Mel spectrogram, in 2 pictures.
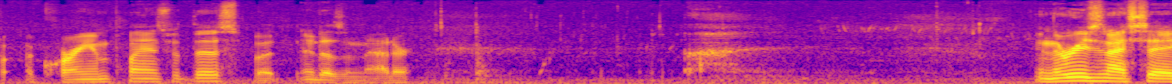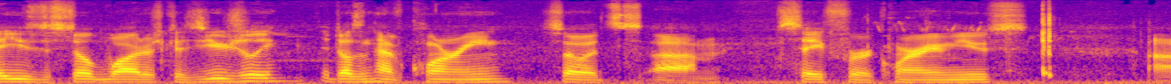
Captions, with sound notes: aquarium plants with this, but it doesn't matter. *exhale* And the reason I say I use distilled water because usually it doesn't have chlorine, so it's safe for aquarium use.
